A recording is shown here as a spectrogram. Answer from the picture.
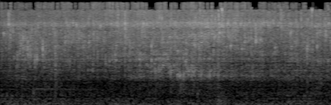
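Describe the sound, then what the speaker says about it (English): Salted beef fries in oil with a steady, hissing sizzle that holds at an even level throughout, close by and with no voices. "So I'll be frying it until I get the desired color I like"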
